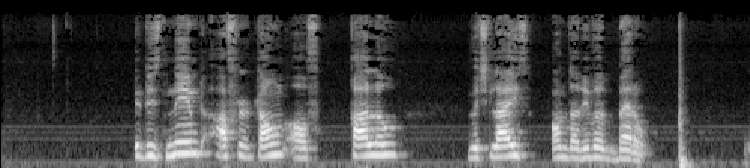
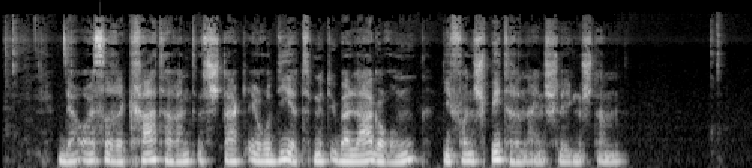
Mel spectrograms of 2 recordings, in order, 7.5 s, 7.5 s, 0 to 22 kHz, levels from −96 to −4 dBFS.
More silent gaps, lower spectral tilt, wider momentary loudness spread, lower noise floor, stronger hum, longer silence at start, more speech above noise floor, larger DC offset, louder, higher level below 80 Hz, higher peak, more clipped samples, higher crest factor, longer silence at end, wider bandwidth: neither; first, -5.5 dB/octave vs -3.5 dB/octave; about the same, 14 LU vs 12 LU; second, -56 dBFS vs -74 dBFS; neither; first, 1.35 s vs 0.05 s; second, 41 dB vs 52 dB; neither; first, -17 LUFS vs -21 LUFS; first, -40 dBFS vs -58 dBFS; about the same, -2 dBFS vs 0 dBFS; neither; second, 16 dB vs 24 dB; first, 0.55 s vs 0.35 s; about the same, 16.5 kHz vs 16.5 kHz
